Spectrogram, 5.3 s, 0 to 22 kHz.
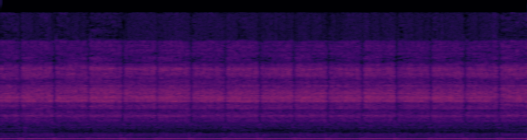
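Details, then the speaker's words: Original Prusa i3 Mk2 3D printer after replacing stock linear bearings with Drylin bearings: soft steady stepper hum with gentle rhythmic dips as axes move, no rattle or grinding; quiet, worthwhile upgrade. "no, that definitely sounds nice and quiet, so I think this was a worthwhile upgrade."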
